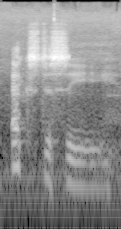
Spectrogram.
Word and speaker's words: Extase: Ecstasy, and it's spelled really weird, EXTASE. It is a really interesting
